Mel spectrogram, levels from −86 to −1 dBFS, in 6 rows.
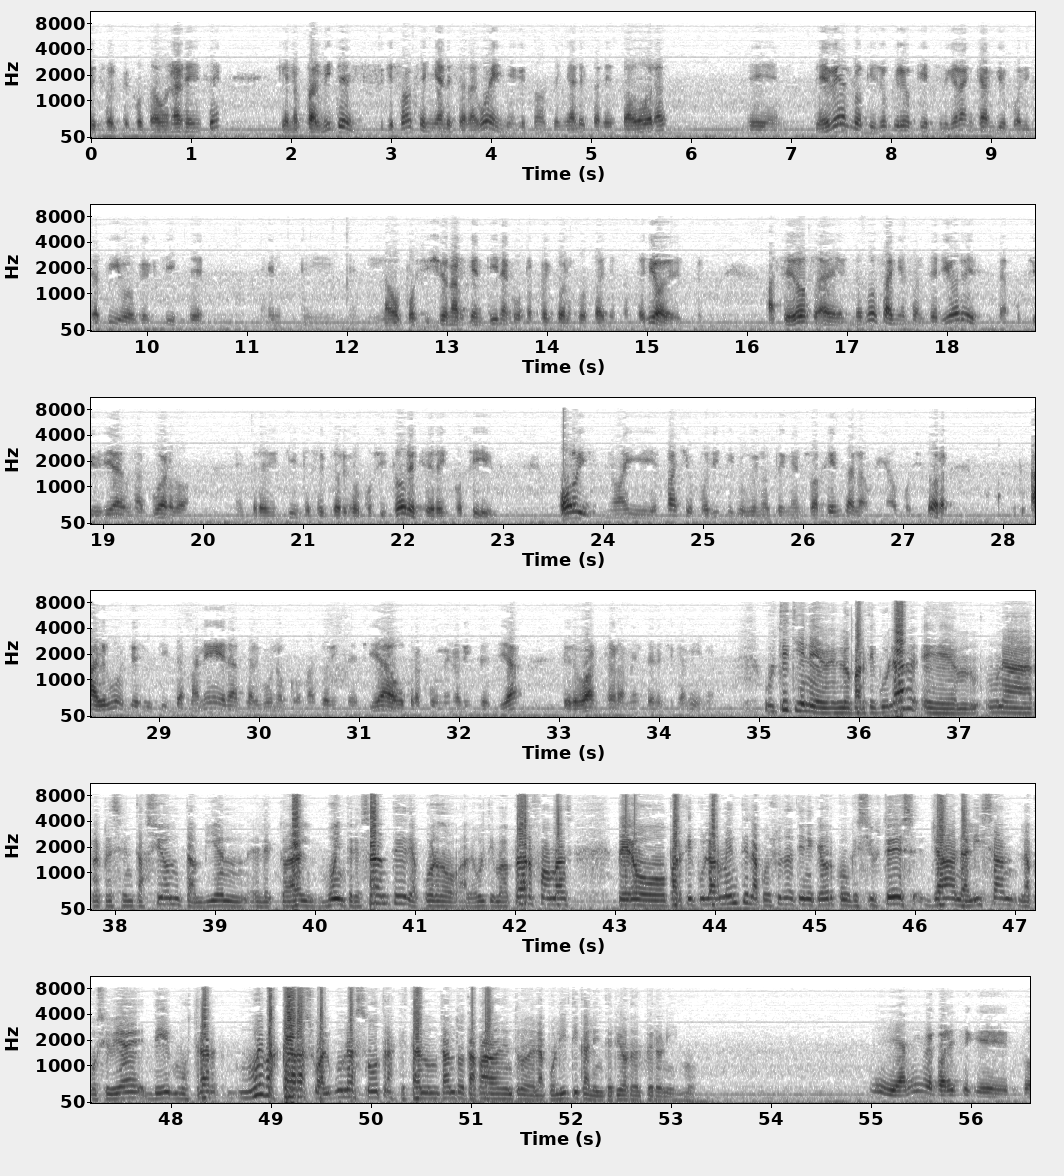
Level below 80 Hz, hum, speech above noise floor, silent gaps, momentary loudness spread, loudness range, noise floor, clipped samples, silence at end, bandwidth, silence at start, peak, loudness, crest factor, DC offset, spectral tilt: -44 dBFS; none; 22 dB; none; 18 LU; 11 LU; -47 dBFS; under 0.1%; 0 s; 8.8 kHz; 0 s; -2 dBFS; -24 LUFS; 24 dB; 0.5%; -3.5 dB/octave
